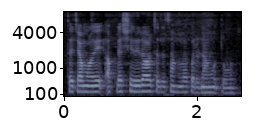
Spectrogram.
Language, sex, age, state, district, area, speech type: Marathi, female, 30-45, Maharashtra, Ratnagiri, rural, spontaneous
